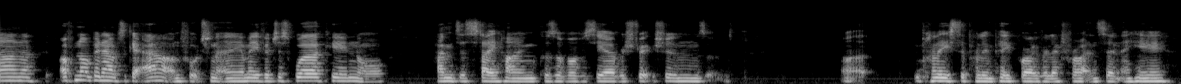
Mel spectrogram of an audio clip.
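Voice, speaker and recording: A young man from England, an urban exploring vlogger with an English accent, chats casually and ramblingly with viewers in a live session, laughing often. His voice is fairly high, and the recording has its highs cut off.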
